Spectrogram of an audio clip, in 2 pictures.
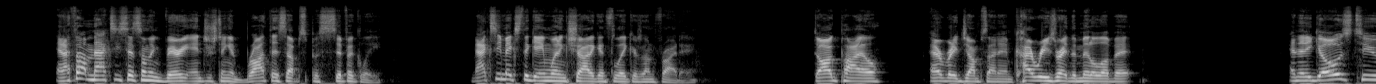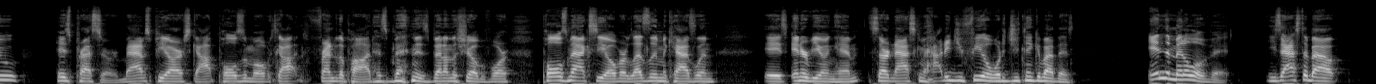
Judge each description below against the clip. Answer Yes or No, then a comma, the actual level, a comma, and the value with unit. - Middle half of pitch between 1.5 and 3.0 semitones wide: No, average, 4.4 semitones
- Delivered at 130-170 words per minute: No, average, 200 wpm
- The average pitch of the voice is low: No, medium, 145 Hz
